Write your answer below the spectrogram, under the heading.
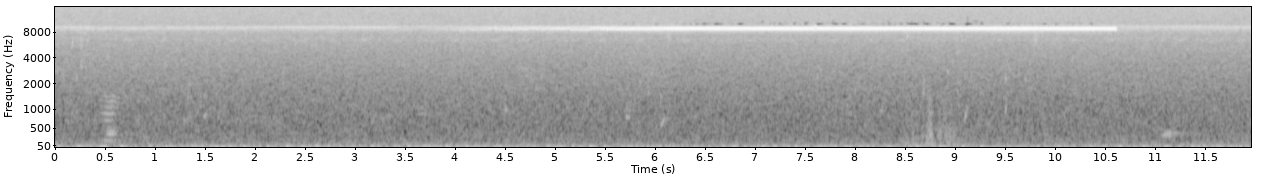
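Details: Steady low rumbling wind or water noise with a constant thin high-pitched electronic whine and no animal calls.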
